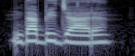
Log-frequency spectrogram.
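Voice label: "nd'abbigiare" Sardinian, female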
